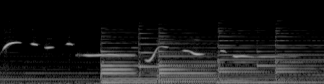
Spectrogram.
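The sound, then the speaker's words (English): A man whistles a short, lilting tune, the bright notes rising and falling clearly, while a steady sustained musical drone swells in beneath the melody after the first second. “Patrick dwelled on the matter until he was interrupted by the sound of whistling.”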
